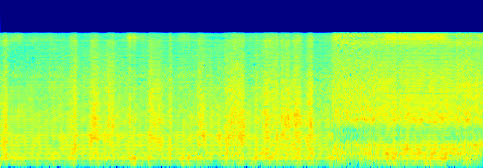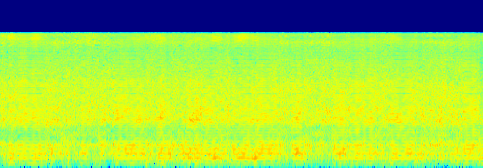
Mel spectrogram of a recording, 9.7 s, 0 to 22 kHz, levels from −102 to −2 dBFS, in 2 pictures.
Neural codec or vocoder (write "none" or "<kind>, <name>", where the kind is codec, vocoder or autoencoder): vocoder, Vocos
